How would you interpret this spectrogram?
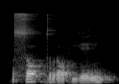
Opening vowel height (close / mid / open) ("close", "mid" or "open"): mid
